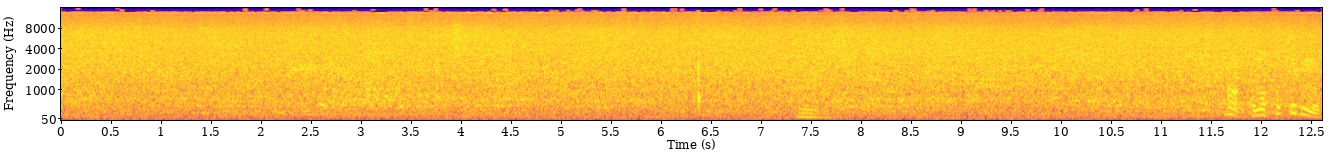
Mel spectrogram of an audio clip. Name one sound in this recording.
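A tinny Christmas tune plays in a large echoing hall.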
